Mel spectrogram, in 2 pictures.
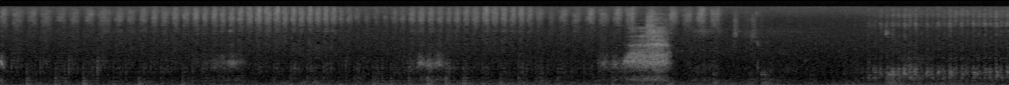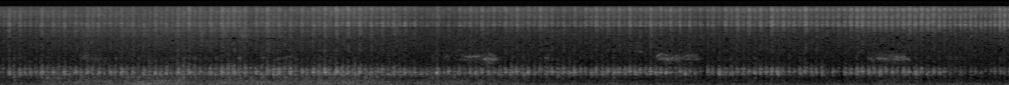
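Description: Faint scratching of a graphite pencil shading on drawing paper, near silence, with a faint steady hum coming in about halfway.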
